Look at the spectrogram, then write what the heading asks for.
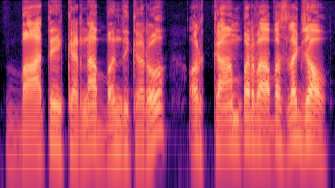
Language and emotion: Urdu, angry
